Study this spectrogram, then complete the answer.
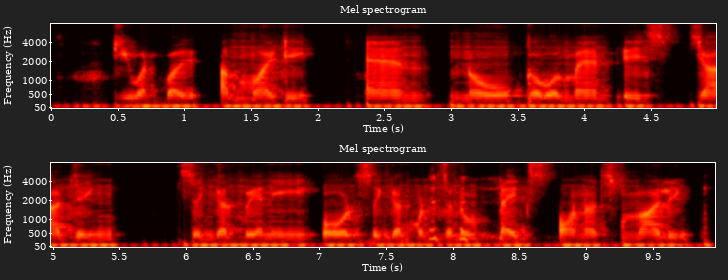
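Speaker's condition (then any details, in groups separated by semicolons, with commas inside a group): Laryngectomy for vocal cord cancer, stage 4 vocal cord cancer; speaks with electrolarynx; 25-26 years post cancer, breathes only through neck stoma, self-taught electrolarynx held under chin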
